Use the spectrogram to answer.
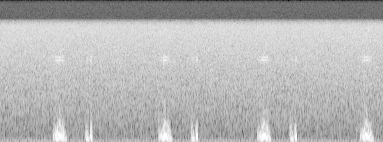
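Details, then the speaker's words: Mitral stenosis with presystolic accentuation: loud first heart sound, early-diastolic opening snap and diastolic rumble building toward the first sound. "estenosis mitral con arrastre pre sistólica primer ruido fuerte chasquido proto diastólica y retumbó diastólica"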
